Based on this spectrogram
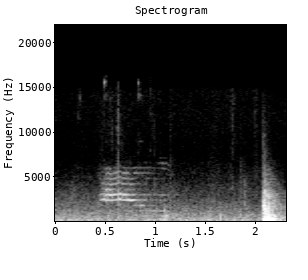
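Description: A cat looking out of a first-floor window gives one short, mid-pitched meow over a steady background hiss. A louder dull thud follows near the end.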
